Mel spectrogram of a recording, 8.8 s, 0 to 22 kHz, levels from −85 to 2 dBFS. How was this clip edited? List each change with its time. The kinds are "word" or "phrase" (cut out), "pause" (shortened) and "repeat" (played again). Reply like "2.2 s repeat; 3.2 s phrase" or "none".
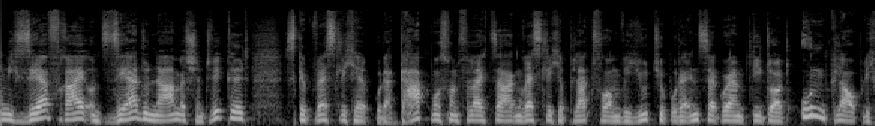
none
